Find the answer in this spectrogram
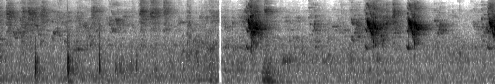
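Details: Budgerigars kept as pets chirp in the morning: soft clicking chatter and short ticks, then several loud harsh squawks in quick bursts toward the end.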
